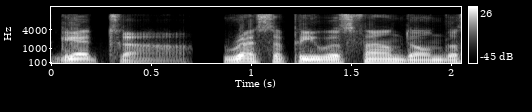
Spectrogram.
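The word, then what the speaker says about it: goetta: Grandma's homemade gota, pronounced geta, recipe was found on the side of the Quaker Oats box.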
